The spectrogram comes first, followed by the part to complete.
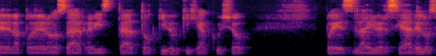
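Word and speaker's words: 百姓: Digamos que esto que ustedes ven como Hyakusho, pues también puede ser como Hyakusei, pero bueno. Ese carácter del Hyakusho o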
